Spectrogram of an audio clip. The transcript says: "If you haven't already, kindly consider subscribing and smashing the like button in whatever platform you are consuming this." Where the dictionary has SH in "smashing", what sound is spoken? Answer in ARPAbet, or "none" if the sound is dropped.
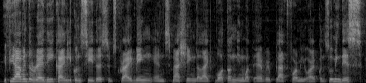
SH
